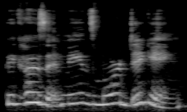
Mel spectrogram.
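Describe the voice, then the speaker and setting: Woman playing careful father fox, fairly high. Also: lively intonation, distant mic. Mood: weary. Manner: careful, measured. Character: thoughtful, weary father fox, caring and careful.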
